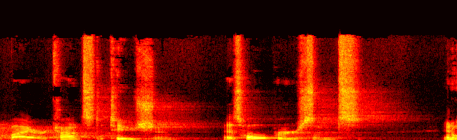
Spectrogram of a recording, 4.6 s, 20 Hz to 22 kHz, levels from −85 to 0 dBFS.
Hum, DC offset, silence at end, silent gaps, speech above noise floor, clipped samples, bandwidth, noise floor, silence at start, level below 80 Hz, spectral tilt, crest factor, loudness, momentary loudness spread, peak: none; under 0.1%; 0 s; none; 33 dB; under 0.1%; 17 kHz; -57 dBFS; 0 s; -76 dBFS; -1.5 dB/octave; 18 dB; -23 LUFS; 15 LU; -8 dBFS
